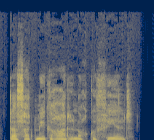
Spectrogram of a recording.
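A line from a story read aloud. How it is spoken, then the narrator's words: Muttered. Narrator (German): murmelte er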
